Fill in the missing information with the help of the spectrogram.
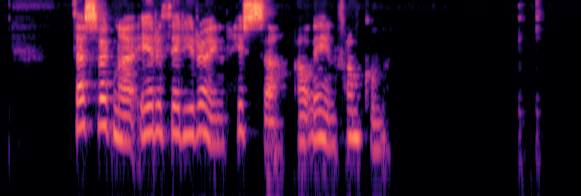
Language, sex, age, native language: Icelandic, female, 40-49, Icelandic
